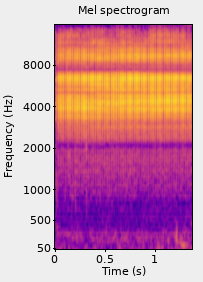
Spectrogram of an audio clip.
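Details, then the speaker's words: Bench test of newly built Lexus LS400 92-94 LHD engine harness, injectors fired one by one: rapid evenly spaced ticking about forty clicks a second, no engine noise; all eight injectors working fine. "bring the camera in close again okay so all eight injectors working just fine"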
